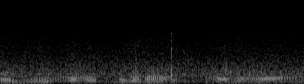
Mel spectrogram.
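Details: Wild lions of the Nkuhuma pride growling around a buffalo carcass at sunrise under a dark cloudy sky, cubs and deeper-voiced females aggressive at the kill; rough low rumbling growls come in repeated bursts over steady hiss.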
